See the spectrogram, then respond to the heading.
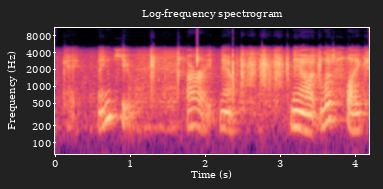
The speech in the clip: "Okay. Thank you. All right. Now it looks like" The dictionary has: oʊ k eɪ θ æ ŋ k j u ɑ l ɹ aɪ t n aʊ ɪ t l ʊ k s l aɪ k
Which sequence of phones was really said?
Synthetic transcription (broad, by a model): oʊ k eɪ θ æ ŋ k j u ɑ l ɹ aɪ t n aʊ ɪ t l ʊ k s l aɪ k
